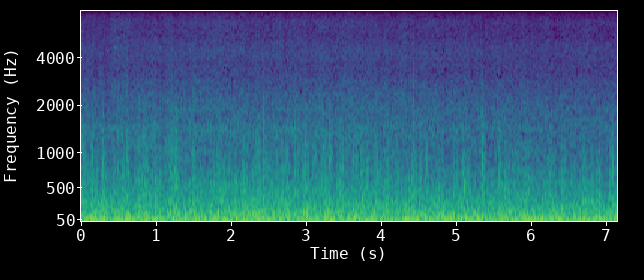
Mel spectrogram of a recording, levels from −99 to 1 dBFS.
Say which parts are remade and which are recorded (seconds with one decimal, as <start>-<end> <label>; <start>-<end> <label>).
0.0-0.4 recorded; 0.4-1.3 remade; 1.3-7.1 recorded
